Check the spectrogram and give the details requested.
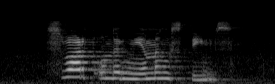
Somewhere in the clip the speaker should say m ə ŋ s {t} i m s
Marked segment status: correct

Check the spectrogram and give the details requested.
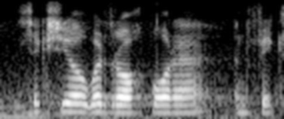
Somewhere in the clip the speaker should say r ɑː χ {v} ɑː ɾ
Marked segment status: incorrect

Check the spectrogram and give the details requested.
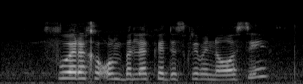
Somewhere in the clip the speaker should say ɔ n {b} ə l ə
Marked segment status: correct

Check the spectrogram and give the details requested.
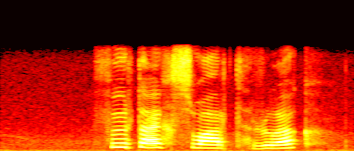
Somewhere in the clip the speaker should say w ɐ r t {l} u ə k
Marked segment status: incorrect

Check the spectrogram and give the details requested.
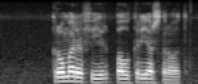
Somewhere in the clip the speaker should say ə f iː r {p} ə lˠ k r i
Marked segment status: correct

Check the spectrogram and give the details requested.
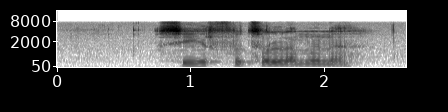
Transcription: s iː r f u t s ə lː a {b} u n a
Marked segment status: incorrect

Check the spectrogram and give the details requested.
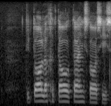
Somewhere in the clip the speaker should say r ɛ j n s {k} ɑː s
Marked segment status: incorrect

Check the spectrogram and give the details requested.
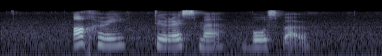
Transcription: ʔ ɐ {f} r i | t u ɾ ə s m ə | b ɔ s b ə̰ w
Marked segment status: incorrect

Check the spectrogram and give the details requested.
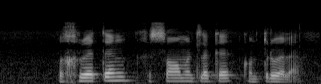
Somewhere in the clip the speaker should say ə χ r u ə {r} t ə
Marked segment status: incorrect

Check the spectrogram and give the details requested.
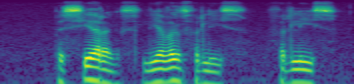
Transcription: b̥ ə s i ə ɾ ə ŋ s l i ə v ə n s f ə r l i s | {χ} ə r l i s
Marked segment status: incorrect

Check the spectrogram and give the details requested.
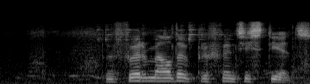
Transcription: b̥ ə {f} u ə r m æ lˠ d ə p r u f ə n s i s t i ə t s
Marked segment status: correct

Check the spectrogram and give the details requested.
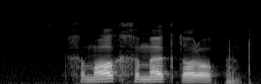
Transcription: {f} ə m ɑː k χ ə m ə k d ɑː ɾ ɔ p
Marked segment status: incorrect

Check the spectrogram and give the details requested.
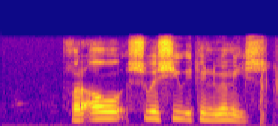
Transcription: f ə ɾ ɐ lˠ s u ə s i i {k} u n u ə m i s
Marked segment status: correct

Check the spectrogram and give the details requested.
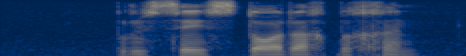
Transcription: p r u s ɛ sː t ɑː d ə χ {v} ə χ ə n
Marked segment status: incorrect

